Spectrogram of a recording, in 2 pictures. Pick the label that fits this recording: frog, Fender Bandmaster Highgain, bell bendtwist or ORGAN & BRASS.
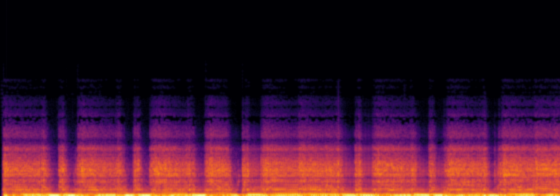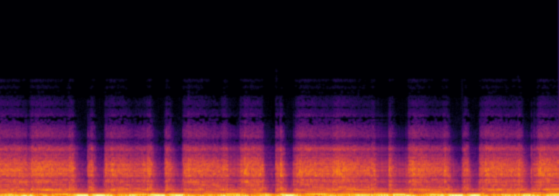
Fender Bandmaster Highgain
